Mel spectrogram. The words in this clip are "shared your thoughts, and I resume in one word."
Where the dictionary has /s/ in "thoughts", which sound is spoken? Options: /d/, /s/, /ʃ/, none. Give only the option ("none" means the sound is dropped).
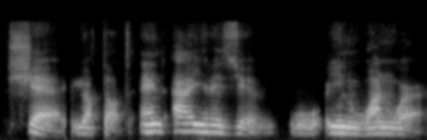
none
